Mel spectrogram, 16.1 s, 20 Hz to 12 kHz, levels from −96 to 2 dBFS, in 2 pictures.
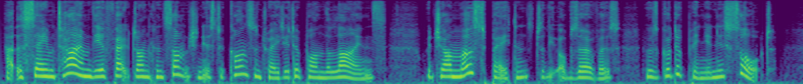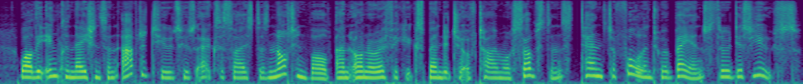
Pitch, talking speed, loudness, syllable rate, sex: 220 Hz, 190 wpm, -20 LUFS, 6.3 syllables/s, female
